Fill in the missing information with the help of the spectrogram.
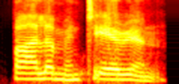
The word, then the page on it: Parliamentarian: Indian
